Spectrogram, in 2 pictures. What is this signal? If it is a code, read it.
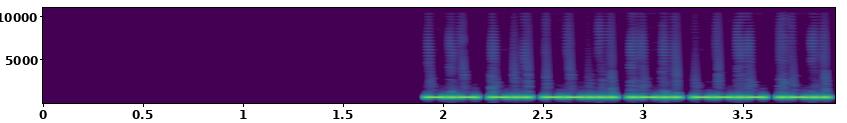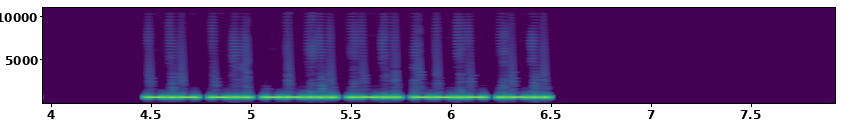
Morse code, heard as a keyed tone, about 46 wpm, 700 Hz. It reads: KD7LQL KD7LQL
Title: USA Call Signs - 6 Characters - Repeated 2x - 45wpm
